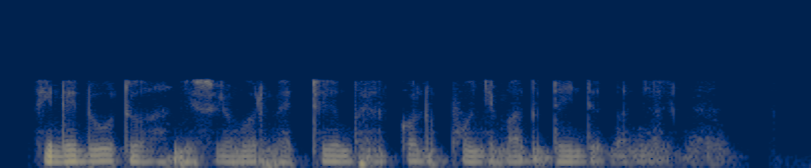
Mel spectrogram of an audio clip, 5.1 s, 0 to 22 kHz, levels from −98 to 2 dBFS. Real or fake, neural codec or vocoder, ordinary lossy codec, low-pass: fake; codec, 24 kHz, 0.9 kbps, WavTokenizer, medium speech release version 1; none; 3.6 kHz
